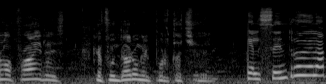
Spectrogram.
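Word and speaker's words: Porta Coeli: Nosotros decimos Portacelli porque es en latín, y ese era el lenguaje que usaba la Iglesia Católica para ese tiempo.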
